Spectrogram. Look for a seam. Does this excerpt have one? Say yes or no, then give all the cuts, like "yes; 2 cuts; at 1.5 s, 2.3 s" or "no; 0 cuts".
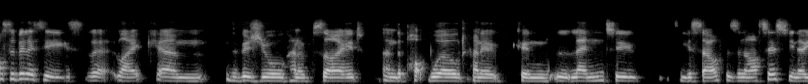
yes; 4 cuts; at 3.1 s, 3.7 s, 5.0 s, 5.5 s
